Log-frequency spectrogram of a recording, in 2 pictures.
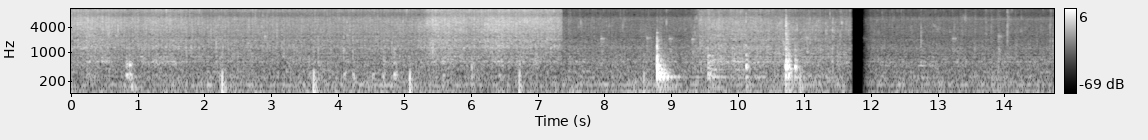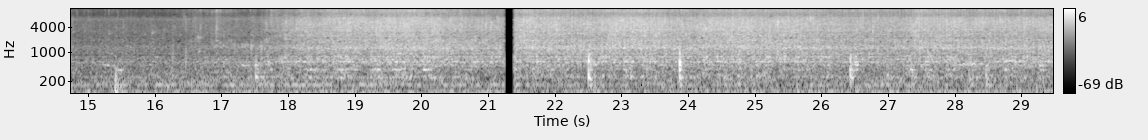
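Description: Chopped onions and tomatoes sizzling in hot oil in a wok while a wooden spatula stirs them. The sizzle drops low for about ten seconds in the middle, with a couple of knocks, then comes back loud, and is broken twice by brief dropouts.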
